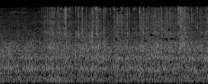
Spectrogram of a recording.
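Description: Heavy rain falling steadily on corrugated tin roofs and standing water, an even hiss with no distinct drops.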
